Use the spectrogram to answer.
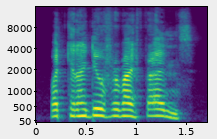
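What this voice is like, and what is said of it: Squeaky little voice. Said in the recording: “in her squeaky little voice”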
